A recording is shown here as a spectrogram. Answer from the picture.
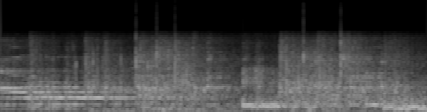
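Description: Live flamenco alegrías: a voice holding a sung line at first, then, from about a second and a half in, sharp percussive strikes and heavier thumps over the guitar.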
